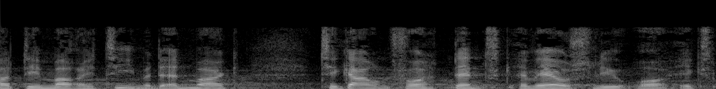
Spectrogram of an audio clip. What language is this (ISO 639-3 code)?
dan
